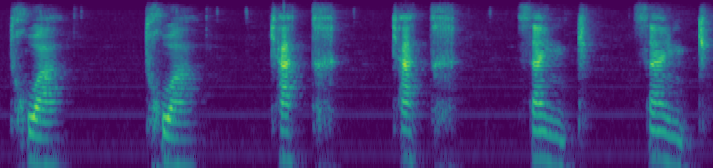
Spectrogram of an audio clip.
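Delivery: each French number said twice, clearly; French numbers read twice. Shown as a demonstration. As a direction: count aloud in French for the class. (شمردن اعداد فرانسوی با تلفظ شمرده)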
